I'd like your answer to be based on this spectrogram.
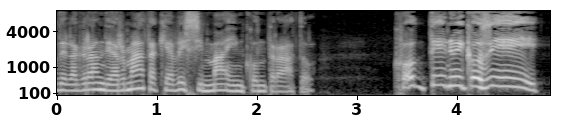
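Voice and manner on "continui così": a loud, slow, high cry of glee; soldier shouting. A narrator's reading. Old soldier cheers the gambler with a loud, slow shout. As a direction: call it out slowly, urging him on. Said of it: "gridava il soldato".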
